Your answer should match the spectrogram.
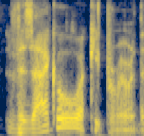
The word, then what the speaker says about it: Vizago: Sabine Stormtrooper and V vizago I keep remember the name wrong yeah the I always call him cilantro cilantro Bago but it's not cilantro um Wicket and Baker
